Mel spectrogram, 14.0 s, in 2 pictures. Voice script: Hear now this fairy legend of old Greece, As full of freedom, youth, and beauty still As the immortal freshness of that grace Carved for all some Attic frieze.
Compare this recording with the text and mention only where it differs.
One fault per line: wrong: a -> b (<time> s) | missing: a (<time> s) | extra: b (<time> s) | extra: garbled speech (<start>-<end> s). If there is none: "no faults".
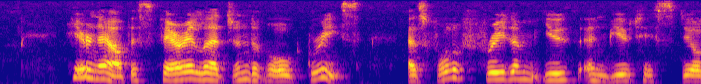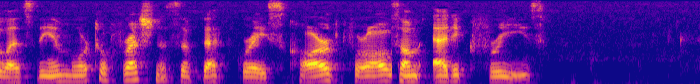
no faults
